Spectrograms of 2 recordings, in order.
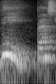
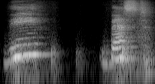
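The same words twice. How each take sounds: First: 'The' is said as a long, stressed 'thee'. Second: 'The' is said as a short 'thuh'. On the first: "I'm really going to stress the word" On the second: "I could tell you that that is maybe the best"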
